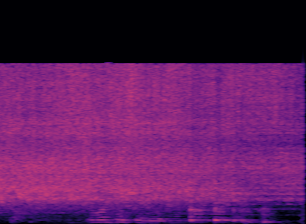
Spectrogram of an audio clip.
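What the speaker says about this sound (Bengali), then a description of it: "পটল ভাজবো।" Pointed gourd fries in white oil in a very hot pan, giving a constant loud hissing sizzle, with a few soft stirring knocks and scrapes toward the end.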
